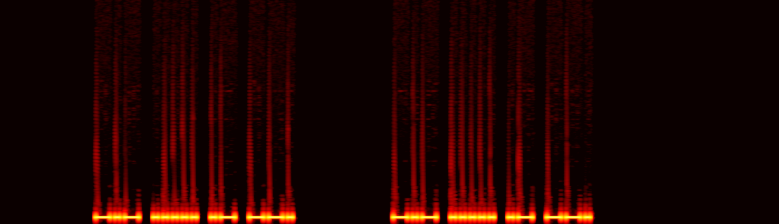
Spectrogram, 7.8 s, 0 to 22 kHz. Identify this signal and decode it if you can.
Morse code, heard as a keyed tone, about 25 wpm, 700 Hz. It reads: K5AG K5AG
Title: USA Call Signs - 4 Characters - Repeated 2x - 25wpm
